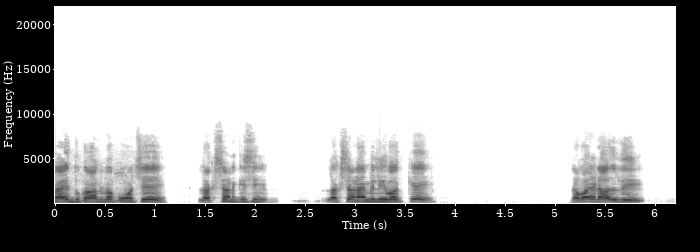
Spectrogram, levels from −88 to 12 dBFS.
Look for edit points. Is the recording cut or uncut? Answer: uncut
